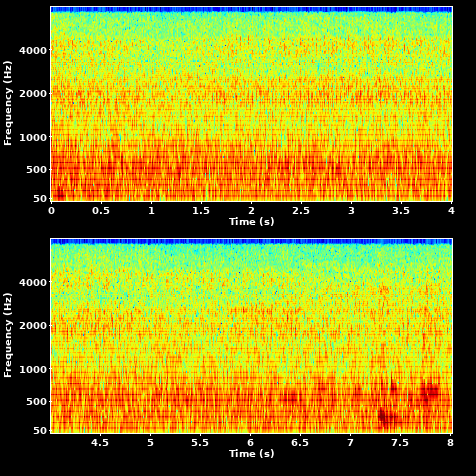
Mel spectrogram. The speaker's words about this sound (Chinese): 佐敦多災多難，消防车就开走咗啦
